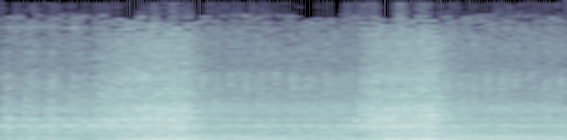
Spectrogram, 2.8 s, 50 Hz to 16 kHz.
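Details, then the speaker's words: IH B275 four-cylinder diesel tractor, bought as non-running: runs on all four cylinders but the revs swell and drop twice in three seconds, hunting; rack was stuck and freed, owner suspects a bad governor. "but the rack seems to be stuck i freed it up probably the governor's bad all right let me take it apart and see if i can see if it's got a bad governor"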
